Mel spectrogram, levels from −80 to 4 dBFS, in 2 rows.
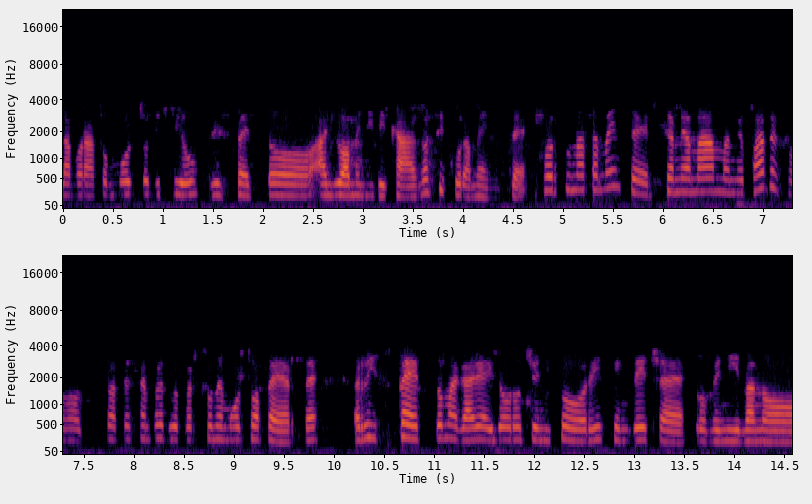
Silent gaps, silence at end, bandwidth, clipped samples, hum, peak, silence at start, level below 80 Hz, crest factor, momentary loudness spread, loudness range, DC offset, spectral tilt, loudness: none; 0 s; 4.1 kHz; under 0.1%; none; -14 dBFS; 0 s; -72 dBFS; 20 dB; 11 LU; 4 LU; under 0.1%; -2.5 dB/octave; -35 LUFS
